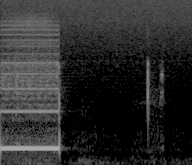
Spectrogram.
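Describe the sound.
A telephone ringing tone sounds while a call is being placed: one steady electronic tone lasting about half a second, then it stops abruptly and leaves near silence.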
